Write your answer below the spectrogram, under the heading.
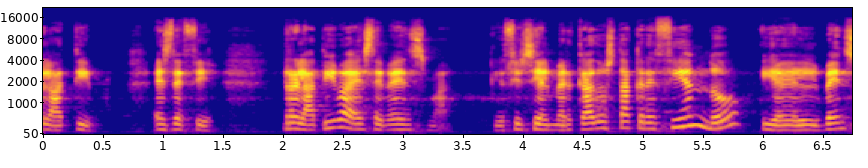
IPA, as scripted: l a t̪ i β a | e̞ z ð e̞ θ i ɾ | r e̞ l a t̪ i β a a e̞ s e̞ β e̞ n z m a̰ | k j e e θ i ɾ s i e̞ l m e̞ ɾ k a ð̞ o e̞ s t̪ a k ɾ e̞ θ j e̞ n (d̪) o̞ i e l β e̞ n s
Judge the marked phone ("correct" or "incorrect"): correct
